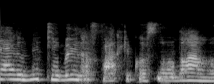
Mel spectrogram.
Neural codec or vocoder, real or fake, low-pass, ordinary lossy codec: codec, 44.1 kHz, 1.7 kbps, Pupu-Codec; fake; 7.2 kHz; Opus, 24 kbps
